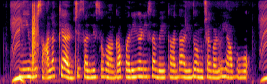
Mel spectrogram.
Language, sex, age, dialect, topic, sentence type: Kannada, female, 18-24, Mysore Kannada, banking, question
